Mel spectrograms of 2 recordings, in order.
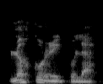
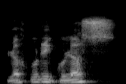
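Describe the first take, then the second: First: "los currícula" lower and softer; model Latin plural, low. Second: "los currículos" with a lifted end; model plural, rising. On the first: Teacher finishes dictating the Latin plural, low. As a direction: close the list with "los currícula", settled low. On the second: Teacher dictates the correct plural to students, rising. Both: Shown as a demonstration.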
